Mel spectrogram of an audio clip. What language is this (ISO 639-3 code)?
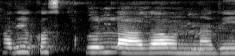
tel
